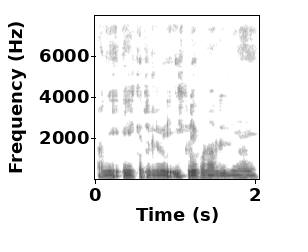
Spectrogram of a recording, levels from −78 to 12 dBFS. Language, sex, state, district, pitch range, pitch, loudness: Marathi, male, Maharashtra, Nagpur, 105-110 Hz, 105 Hz, -24 LUFS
